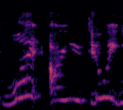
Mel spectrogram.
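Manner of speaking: high, drawn-out shocked question; mother finding baby covered in poop, high and slow. Retold or imitated. Retold exasperated question to baby son.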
